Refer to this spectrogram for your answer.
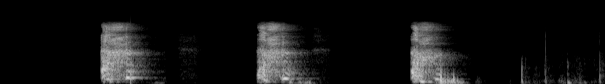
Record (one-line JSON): {"three_cough_length": "6.1 s", "three_cough_amplitude": 27343, "three_cough_signal_mean_std_ratio": 0.36, "survey_phase": "beta (2021-08-13 to 2022-03-07)", "age": "18-44", "gender": "Female", "wearing_mask": "No", "symptom_none": true, "smoker_status": "Never smoked", "respiratory_condition_asthma": false, "respiratory_condition_other": false, "recruitment_source": "Test and Trace", "submission_delay": "2 days", "covid_test_result": "Negative", "covid_test_method": "RT-qPCR"}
